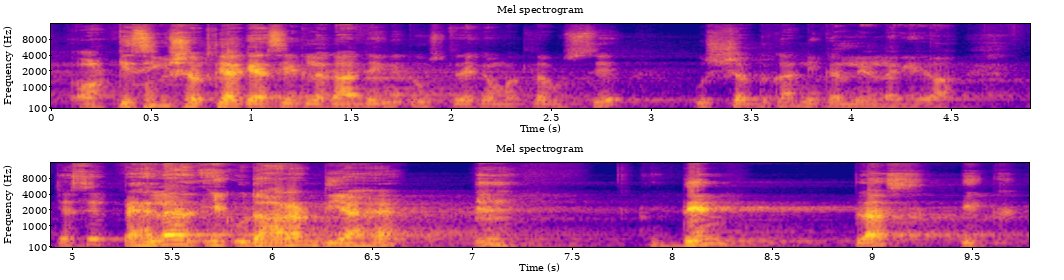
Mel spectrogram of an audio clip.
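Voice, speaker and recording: Male schoolteacher walking pupils through an exercise, patient, spells words slowly, bright voice, roomy echo. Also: fairly high pitch. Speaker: Hindi teacher. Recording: echoey room with long reverb.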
